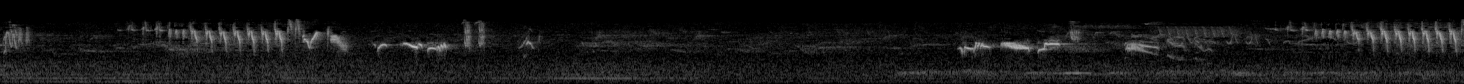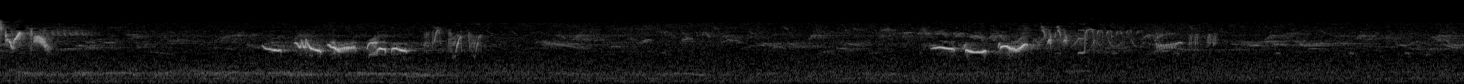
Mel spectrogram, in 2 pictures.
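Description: Songbirds singing in short phrases a few seconds apart: rapid trills and quick swooping chirps, with pauses of faint steady hiss between phrases.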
